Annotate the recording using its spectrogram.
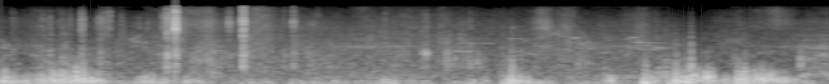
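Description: Two sharp clicks about a third of a second apart, over gusty low rumble on the microphone.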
